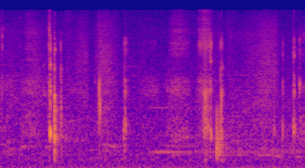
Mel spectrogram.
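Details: Baby girl with hiccups: several soft, abrupt little gulping catches over a few seconds in a quiet room.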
